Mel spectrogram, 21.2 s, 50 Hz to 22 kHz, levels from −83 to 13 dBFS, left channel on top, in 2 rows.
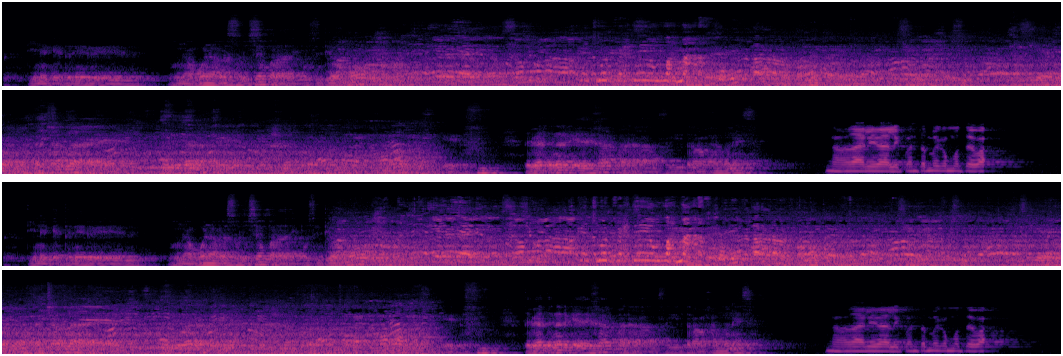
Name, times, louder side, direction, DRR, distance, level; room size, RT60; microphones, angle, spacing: voice 1, 0.2-1.4 1.7-5.5 5.7-18.1, equal, 25° right, 2 dB, 5.9 m, -37 dB
sound 1, 3.2-15.0, right 2 dB, 85° right, 2.1 m, -33 dB
sound 2, 7.1-7.6 7.9-8.0 8.2-8.3 8.9-13.4, equal, 5° left, 7.0 m, -49 dB
voice 2, 18.8-20.4, left 3 dB, 55° left, 14 dB, 0.9 m, -40 dB
27.0 x 15.5 x 7.8 m, 0.91 s
head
